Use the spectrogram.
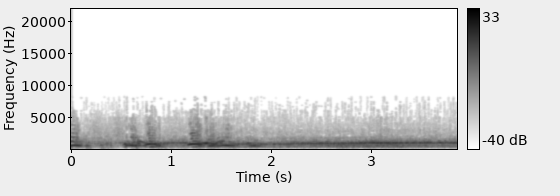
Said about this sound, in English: Finally, he heard dogs that indicated the arrival of Sergeant Preston.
